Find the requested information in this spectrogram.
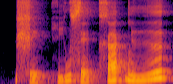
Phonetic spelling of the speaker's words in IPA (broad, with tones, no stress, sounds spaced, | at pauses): ʂ e˨˩ k̚ h i˧˥ w s ɛ˨˩ t̚ x a˦˥ k̚ l ɨ˧˥ ə̯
